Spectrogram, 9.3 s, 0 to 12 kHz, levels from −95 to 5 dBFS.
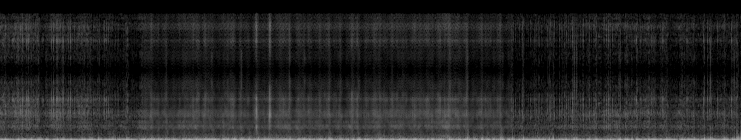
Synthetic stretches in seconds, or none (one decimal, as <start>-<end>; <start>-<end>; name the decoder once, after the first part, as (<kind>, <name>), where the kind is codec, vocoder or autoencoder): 1.8-6.4 (vocoder, Vocos)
